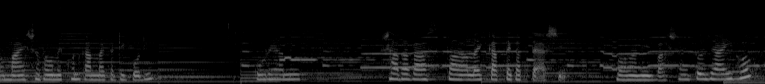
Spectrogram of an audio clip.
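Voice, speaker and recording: A woman with a Bangladeshi accent telling a personal story in an interview, mixing English words and phrases into her talk. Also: on the high side. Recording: muffled audio with music underneath. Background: music.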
